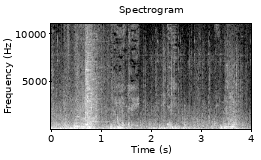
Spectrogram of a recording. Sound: coughs

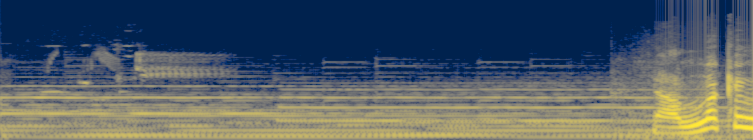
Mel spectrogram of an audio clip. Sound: bird chirping

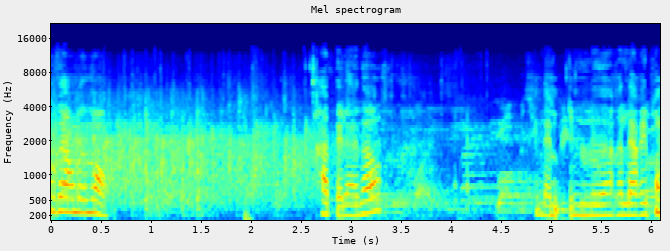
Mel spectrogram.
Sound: applause

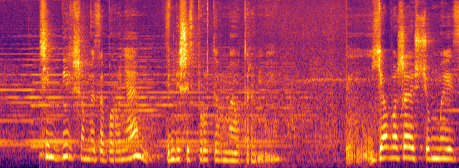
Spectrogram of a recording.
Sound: in Ukrainian

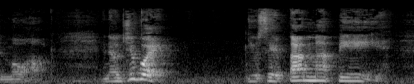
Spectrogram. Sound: speaking Ojibwe

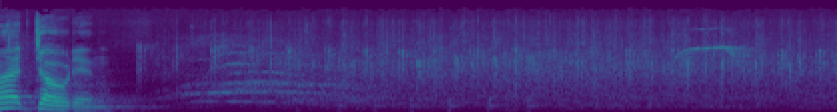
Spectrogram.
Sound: applause

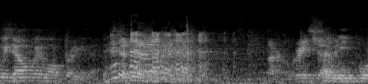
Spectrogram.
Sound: group laughing

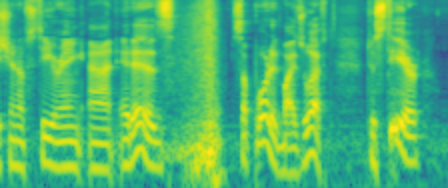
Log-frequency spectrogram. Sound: Instagram username whooshes

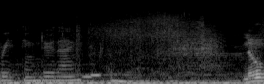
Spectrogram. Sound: door beeps and whooshes

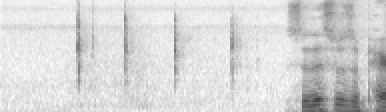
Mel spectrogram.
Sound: sound of stones being clapped together

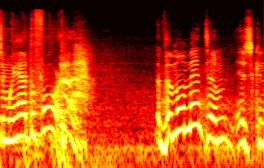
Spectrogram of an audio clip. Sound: grunting

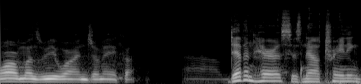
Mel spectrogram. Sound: voiceover

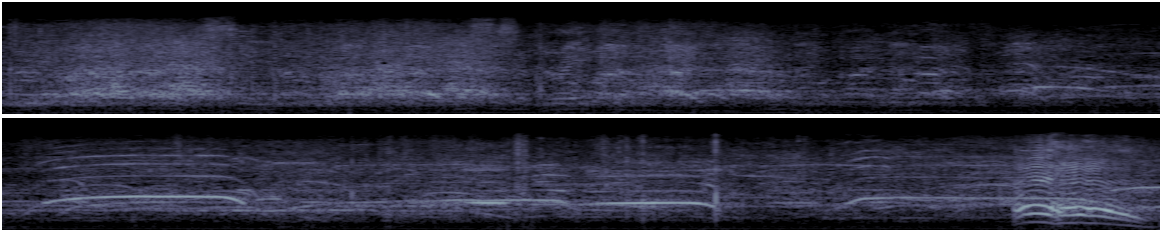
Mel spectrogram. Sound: crowd chanting "usa"

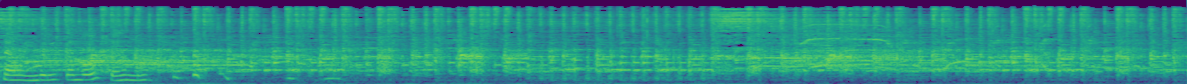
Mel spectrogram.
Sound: applause

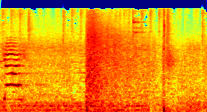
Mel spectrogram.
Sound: thunderclap

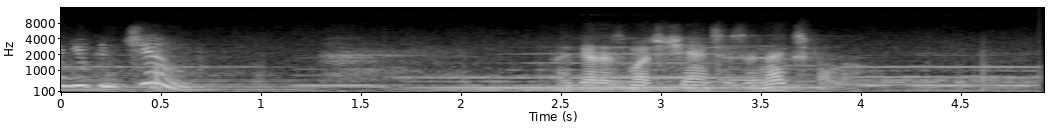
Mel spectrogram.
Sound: sigh

